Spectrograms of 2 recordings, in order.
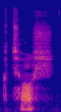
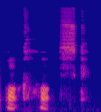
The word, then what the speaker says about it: Okhotsk: It's not pronounced Oktosh. It's pronounced Okhotsk, although personally, I think Oktosh is better.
